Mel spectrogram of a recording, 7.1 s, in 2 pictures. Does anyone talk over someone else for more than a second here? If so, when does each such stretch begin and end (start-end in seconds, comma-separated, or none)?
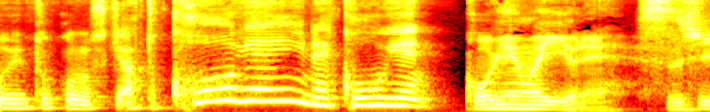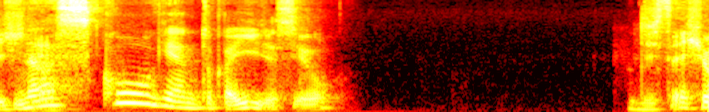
none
